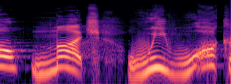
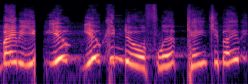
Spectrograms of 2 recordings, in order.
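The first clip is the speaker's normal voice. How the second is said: sweet-talking wife; 9 semitones higher, faster than usual. Retold or imitated. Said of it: "I was like".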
